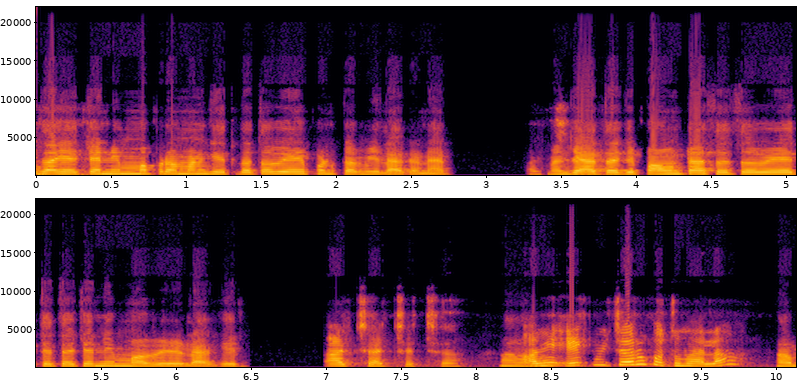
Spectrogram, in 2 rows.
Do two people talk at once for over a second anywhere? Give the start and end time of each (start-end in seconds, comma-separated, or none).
none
